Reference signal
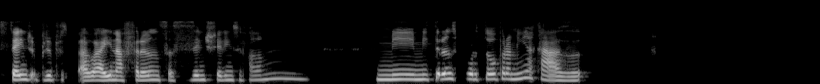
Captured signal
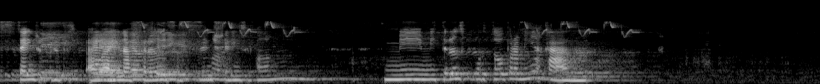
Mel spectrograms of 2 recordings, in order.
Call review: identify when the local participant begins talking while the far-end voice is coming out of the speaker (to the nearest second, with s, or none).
0 s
